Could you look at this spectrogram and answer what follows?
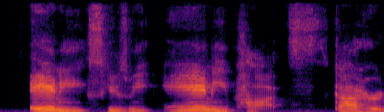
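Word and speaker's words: Annie Potts: Discord Adams as Amy Pots. Annie, excuse me. Annie Pots. Got her name wrong.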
